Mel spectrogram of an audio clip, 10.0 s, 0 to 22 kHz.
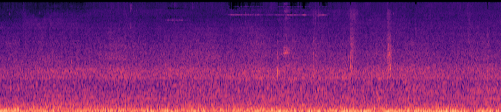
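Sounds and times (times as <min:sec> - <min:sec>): road traffic rumble: 0:00.0 - 0:10.0.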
